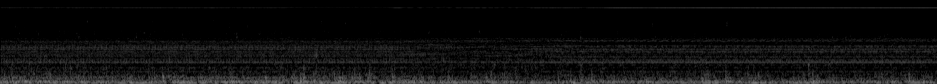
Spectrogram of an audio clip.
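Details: LG dishwasher circulation pump runs with a steady rough hum and whir under the wash water, from worn motor bearings; the replacement bearing lasted only four months, likely because a faulty shaft seal let water through.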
